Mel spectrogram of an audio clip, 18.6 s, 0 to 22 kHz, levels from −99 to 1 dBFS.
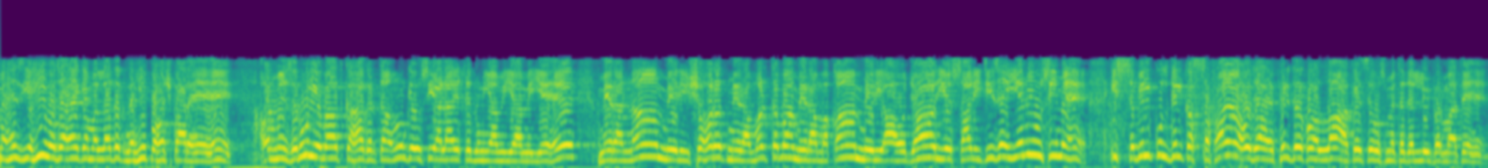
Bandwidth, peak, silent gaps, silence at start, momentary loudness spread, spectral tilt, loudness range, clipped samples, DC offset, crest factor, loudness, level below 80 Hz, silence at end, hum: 5.4 kHz; 0 dBFS; none; 0 s; 4 LU; -5.5 dB/octave; 1 LU; 3%; under 0.1%; 6 dB; -6 LUFS; -36 dBFS; 0 s; none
